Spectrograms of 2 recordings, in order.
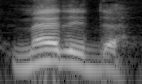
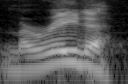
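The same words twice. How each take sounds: First: The name is said in a Mexican Spanish style. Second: The name is said in an American English style. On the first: The speaker calls it right. "They got a way of saying it. ... Yeah, something like that" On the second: The speaker calls it wrong. "Merida is what I said. I said, that's how you spell it. That's how I'm saying it"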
